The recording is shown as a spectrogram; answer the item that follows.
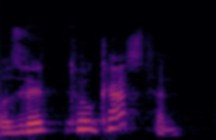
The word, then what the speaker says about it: Zettelkasten: 叫 Zettelkasten 啊，这个呢是一个应该是个德文的发音，嗯，它是怎么说呢？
